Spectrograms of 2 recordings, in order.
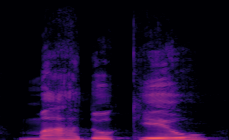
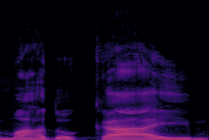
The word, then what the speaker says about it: Mardoqueu: Mardoqueu, alguns vão usar outra pronúncia, Mardocai, eu vou usar essa pronúncia, Mardoqueu.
